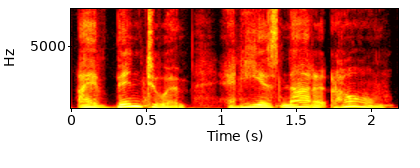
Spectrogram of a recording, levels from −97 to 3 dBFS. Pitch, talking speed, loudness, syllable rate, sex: 145 Hz, 305 wpm, -17 LUFS, 5.9 syllables/s, male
